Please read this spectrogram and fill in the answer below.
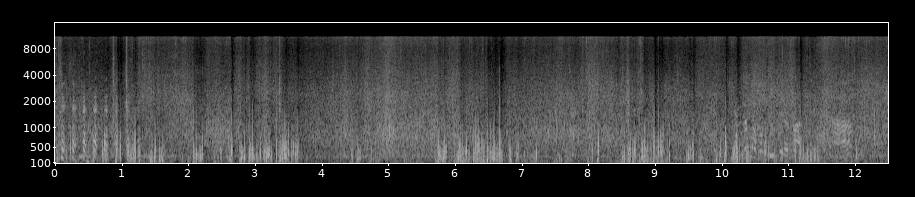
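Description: Wind buffeting the microphone on a sailing yacht under way, gusting unevenly, with water rushing and splashing along the hull.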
